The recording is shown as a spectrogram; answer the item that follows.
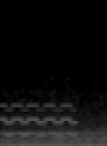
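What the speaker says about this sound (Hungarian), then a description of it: "vagy csöng egy mobiltelefon" A mobile phone ringtone chimes faintly on a steady, sustained electronic tone, heard alone and without any voices.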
